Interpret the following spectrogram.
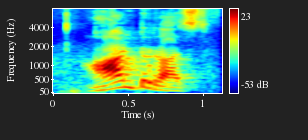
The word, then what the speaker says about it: entourage: That word is so many silent letters are there in foreign expressions, mainly in French origin. The word, the right pronunciation is entourage. ENTOURAGE, entourage.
